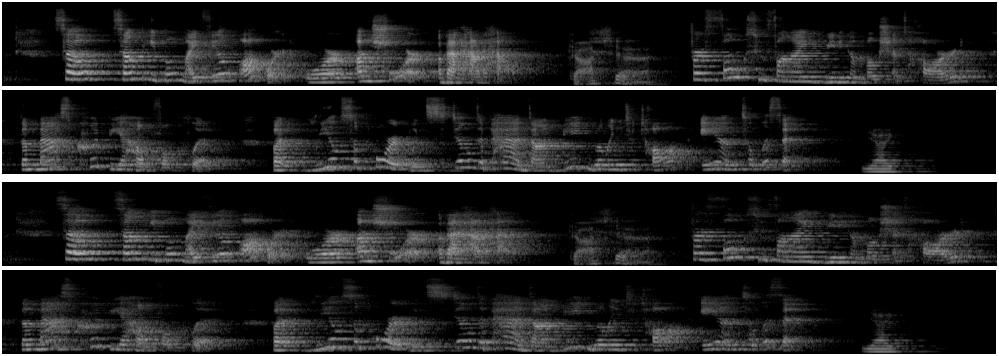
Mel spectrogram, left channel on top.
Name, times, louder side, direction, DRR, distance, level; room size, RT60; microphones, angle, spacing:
voice 1, 0.1-5.1 5.9-6.0 6.9-9.6 9.9-12.0 12.4-17.9, left 2 dB, 45° left, 2 dB, 1.1 m, -34 dB
voice 2, 5.7-6.5 18.5-18.9, left 1 dB, 20° left, 8 dB, 0.4 m, -43 dB
7.5 x 5.3 x 4.7 m, 1.2 s
head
